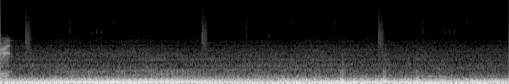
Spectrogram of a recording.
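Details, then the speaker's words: BMW M20B25 engine in an E30, right after a drive: low, uneven lumpy idle with irregular stumble; misfire from fouled spark plugs, which this engine fouls every ~300 miles on two or three cylinders. "Um, the spark plugs just went out. So, they're fouled out as you can hear"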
